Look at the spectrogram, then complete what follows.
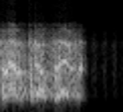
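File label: aircraft damaged, mood low, Polish speech; War Thunder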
